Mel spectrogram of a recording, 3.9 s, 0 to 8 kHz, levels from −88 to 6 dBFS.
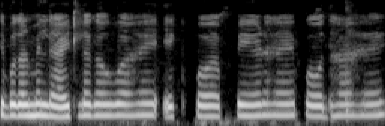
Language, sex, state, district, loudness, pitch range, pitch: Hindi, female, Chhattisgarh, Sarguja, -15 LUFS, 255-270 Hz, 265 Hz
